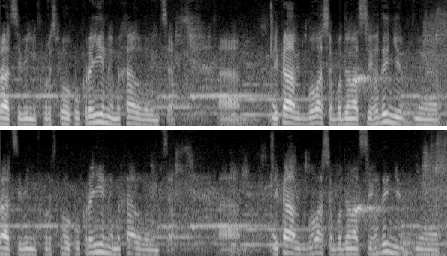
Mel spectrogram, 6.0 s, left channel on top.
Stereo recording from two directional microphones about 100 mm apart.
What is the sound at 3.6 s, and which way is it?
Speech, 25° left (ahead or behind).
